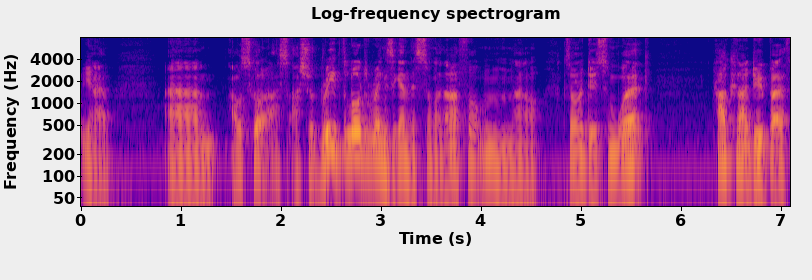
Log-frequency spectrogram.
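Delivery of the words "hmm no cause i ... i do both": usual speaking voice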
